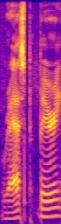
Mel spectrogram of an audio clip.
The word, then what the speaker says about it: raspberry: eyes on the p raspberry no one says that it's because that's not how it's pronounced it's a silent p is it though real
